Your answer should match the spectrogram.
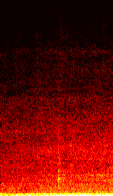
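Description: Steady low rumble of wind buffeting the microphone outdoors, with no distinct event standing out.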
